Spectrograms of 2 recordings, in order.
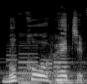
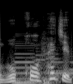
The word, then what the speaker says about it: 묵호회집: 성시경의 먹을 텐드 소개됐던 무코 횟집 일단 가장 중요한 건 무코 횟집이 아니고 무코 회집 제가 이거를 억지로 이렇게 횟집이라고 발음하는 이유가 있습니다 은근히 근처에 무고 횟집이라고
